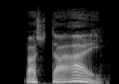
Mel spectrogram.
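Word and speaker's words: pasta'ay: 矮灵祭的塞夏族语念作巴什达艾。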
